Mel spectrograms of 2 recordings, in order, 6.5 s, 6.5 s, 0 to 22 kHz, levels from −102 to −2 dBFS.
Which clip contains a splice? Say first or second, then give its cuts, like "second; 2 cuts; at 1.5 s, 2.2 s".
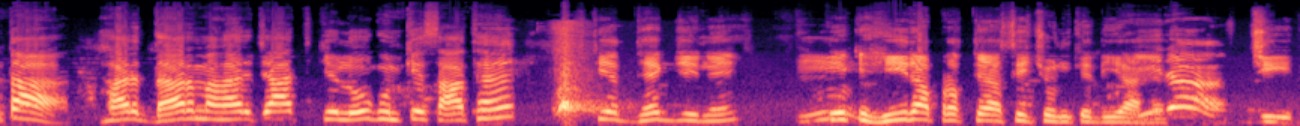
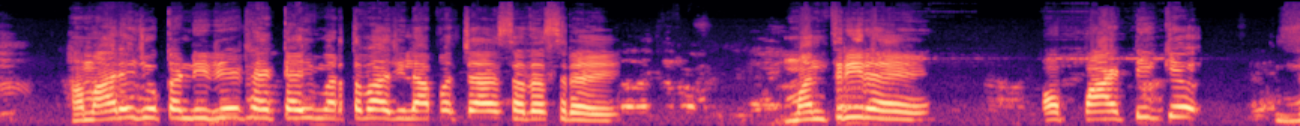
first; 1 cut; at 2.9 s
